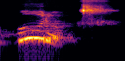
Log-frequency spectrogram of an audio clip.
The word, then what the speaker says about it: guru: No Oriente, o guru, né, que tem essa tônica dessa palavra, então, a tônica na primeira sílaba, né, guru, ele vem como uma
